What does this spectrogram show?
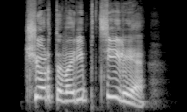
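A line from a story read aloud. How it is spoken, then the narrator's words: Unrestrained yell. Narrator (Russian): без стеснения заорала я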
